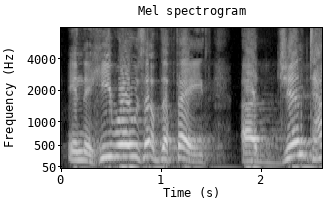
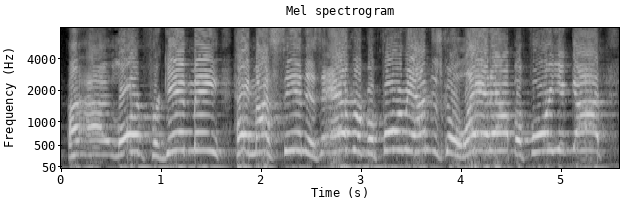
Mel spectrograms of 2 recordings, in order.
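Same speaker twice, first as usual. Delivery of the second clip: high, loud pleading prayer; a preacher shouting David's confession; voicing David's plea; 11 semitones higher, 4 dB louder than usual. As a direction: cry it out to God at full voice.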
